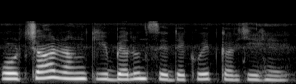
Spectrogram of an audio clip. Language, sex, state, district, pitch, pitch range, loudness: Hindi, female, Arunachal Pradesh, Papum Pare, 240 Hz, 225-265 Hz, -16 LUFS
